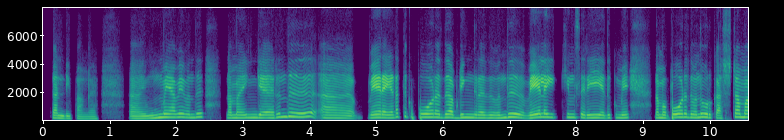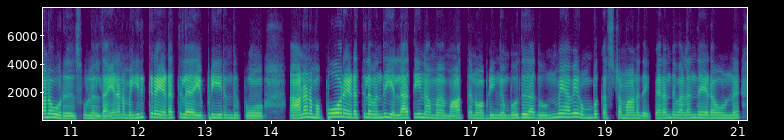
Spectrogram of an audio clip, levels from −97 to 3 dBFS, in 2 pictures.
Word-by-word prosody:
கண்டிப்பாங்க. 155 -6 -4 0.6
அ - - -1 0.3
உண்மையாவே 235 +4 +1
வந்து 215 +3 -3 0.4
நம்ம 195 +1 -2
இங்கருந்து, 210 +6 0 0.5
அ - - 0 0.7
வேற 215 +1 +8
எடத்துக்கு 255 +5 -5
போறது 235 -2 +1
அப்டிங்கறது 205 -2 -2
வந்து 210 +6 0 0.3
வேலைக்கும் 230 +1 +4
சரி, 200 -2 0 0.2
எதுக்குமே 200 +1 -4 0.4
நம்ம 200 0 +1
போறது 240 0 +2
வந்து 235 +4 +1
ஒரு 215 - -4
கஷ்டமான 235 +7 +1
ஒரு 175 -3 -2 0.2
சூழல் 175 -4 -4
தான். 165 0 +2
ஏனா 205 +2 +1
நம்ம 190 -2 -3
இருக்குற 240 +2 0
இடத்துல 210 +2 0 0.2
எப்டி 190 +5 -2
இருந்திருப்போம்? 175 -2 -4 0.5
ஆனா 190 +6 +5
நம்ம 210 -3 0
போற 270 +1 +5
இடத்துல 220 +1 0
வந்து 220 +3 -1
எல்லாத்தையும் 210 +3 +1
நம்ம 190 -2 -3 0.2
மாத்தணும் 180 +1 -1
அப்டிங்கம்போது, 185 +3 -3
அது 190 -2 -6
உண்மையாவே 240 +5 0
ரொம்ப 200 +2 -4
கஷ்டமானது. 190 -2 -3
பெறந்து 195 +3 -3
வளந்த 195 +2 -3
இடம் 185 -1 -2
ஒண்ணு, 185 +2 -3
205 Hz, 130 wpm, -23 LUFS, 185-230 Hz, 0.7 s, வேற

